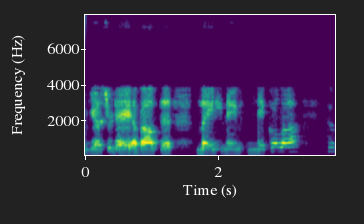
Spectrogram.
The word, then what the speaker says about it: Nicola: from shopping, I said, make sure you say her name right, Nicola. Don't say Nicola.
